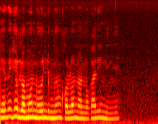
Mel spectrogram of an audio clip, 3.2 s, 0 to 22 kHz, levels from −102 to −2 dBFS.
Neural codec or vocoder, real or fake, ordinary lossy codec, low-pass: none; real; none; none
